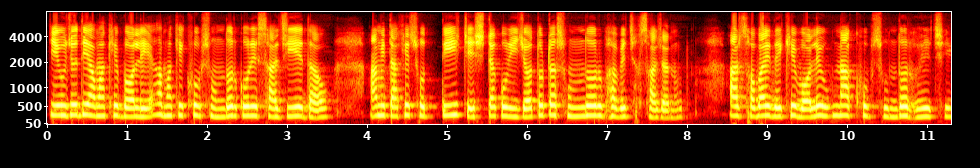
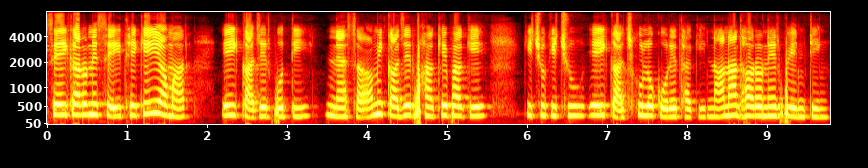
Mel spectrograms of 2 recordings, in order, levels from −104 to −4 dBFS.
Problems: constant background noise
